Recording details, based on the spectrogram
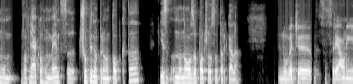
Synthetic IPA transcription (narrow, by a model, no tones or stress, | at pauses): vɐfnʲakəfmomɛnt̪sət͡ʃupinɐpɾɛmɐt̪ɔpkə̥t̪ə | inɐnɔvʊzɐpɔt͡ʃvəsət̪ɐɾkalʲɐ | novɛt͡ʃɛsəsɾɛalˠni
